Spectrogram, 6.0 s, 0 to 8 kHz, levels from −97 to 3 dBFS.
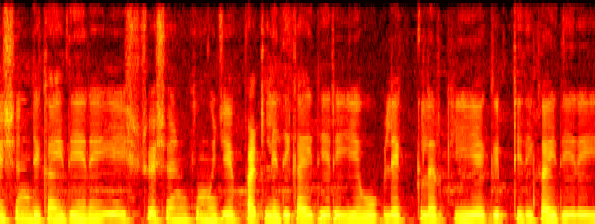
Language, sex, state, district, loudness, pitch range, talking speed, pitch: Hindi, female, Himachal Pradesh, Shimla, -21 LUFS, 190-195 Hz, 210 wpm, 190 Hz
